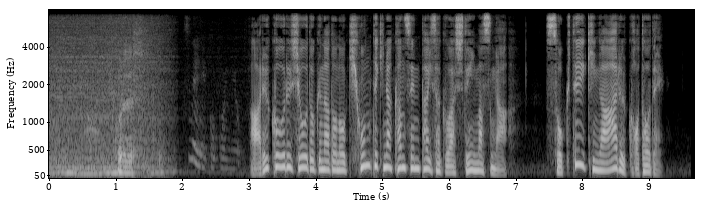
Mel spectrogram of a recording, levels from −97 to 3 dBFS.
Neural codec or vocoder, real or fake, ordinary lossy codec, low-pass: none; real; none; 7.2 kHz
